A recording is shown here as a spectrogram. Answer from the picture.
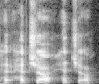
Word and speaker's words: Hetcher: We got Hetcher, not Hector, Hetcher.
